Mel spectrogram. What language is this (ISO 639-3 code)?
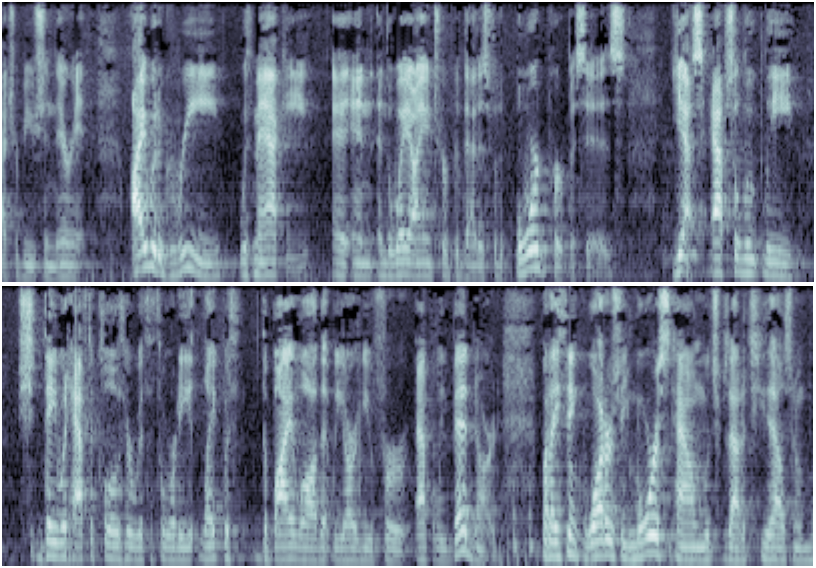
eng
